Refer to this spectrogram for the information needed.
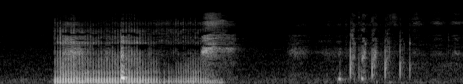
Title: I don't snore.I dream of being a motorcycle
